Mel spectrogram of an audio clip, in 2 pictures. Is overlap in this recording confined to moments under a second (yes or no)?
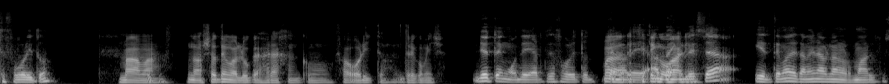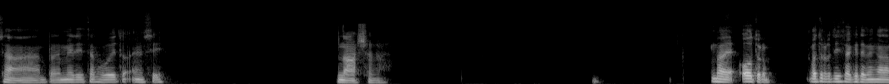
no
